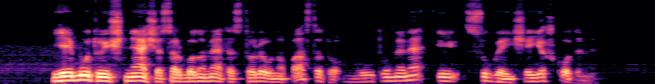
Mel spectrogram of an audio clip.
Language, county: Lithuanian, Vilnius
